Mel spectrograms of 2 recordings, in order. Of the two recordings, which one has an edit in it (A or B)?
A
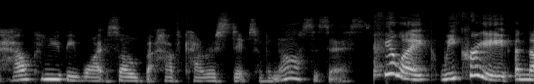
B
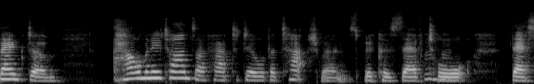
A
